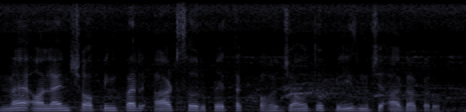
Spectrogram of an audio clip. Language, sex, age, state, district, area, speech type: Urdu, male, 18-30, Uttar Pradesh, Lucknow, urban, read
